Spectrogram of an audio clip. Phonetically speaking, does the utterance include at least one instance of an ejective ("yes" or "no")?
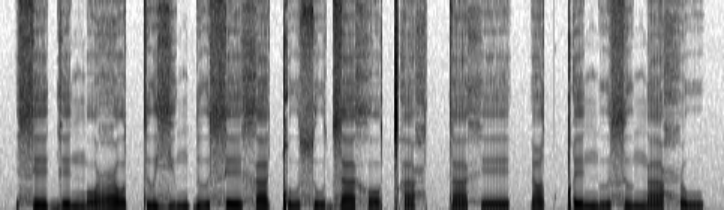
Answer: no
